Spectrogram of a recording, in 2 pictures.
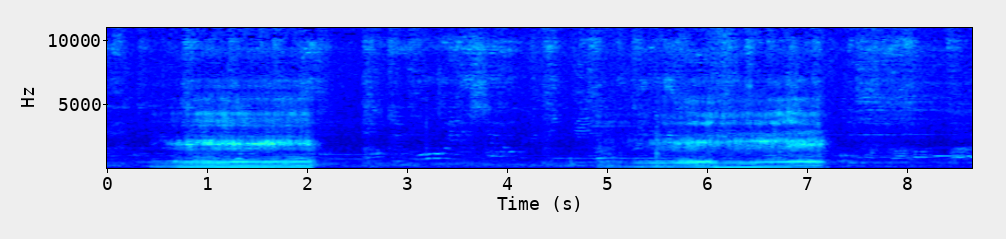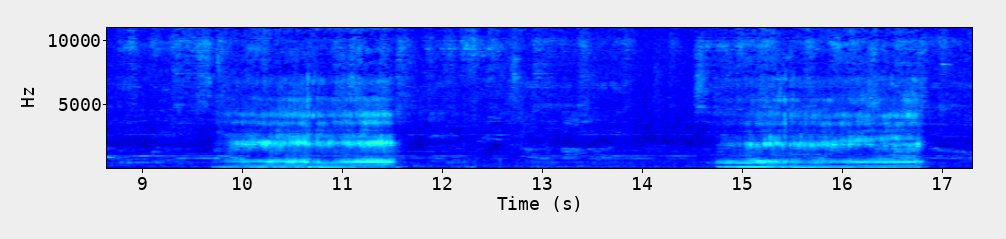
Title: Tebow the English bulldog snoring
